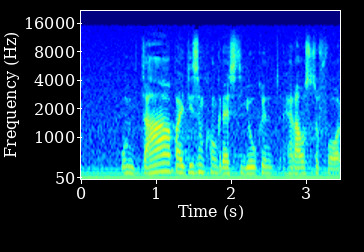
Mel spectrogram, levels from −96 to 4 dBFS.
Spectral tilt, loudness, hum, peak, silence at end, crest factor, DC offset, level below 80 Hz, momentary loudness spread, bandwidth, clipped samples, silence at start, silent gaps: -4 dB/octave; -37 LUFS; none; -20 dBFS; 0 s; 18 dB; under 0.1%; -50 dBFS; 13 LU; 15.5 kHz; under 0.1%; 0 s; none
